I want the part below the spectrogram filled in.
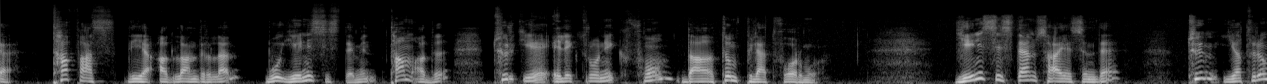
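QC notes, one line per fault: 6.46–12.26 s, digital radio blending to analogue: the receiver lost the digital stream and cross-faded over 394 ms to the FM feed. A hiss floor around 35 dB below the speech appears, and the waveform steps about 2 dB in level.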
